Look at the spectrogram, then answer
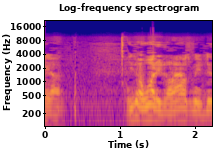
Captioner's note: laughter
